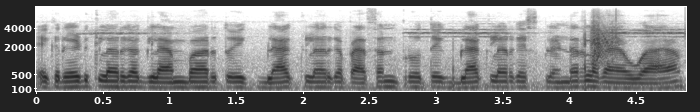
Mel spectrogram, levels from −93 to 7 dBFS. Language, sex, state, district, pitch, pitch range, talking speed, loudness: Hindi, male, Jharkhand, Garhwa, 140 Hz, 135-150 Hz, 245 wpm, -16 LUFS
